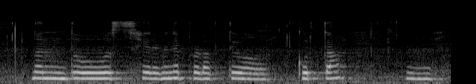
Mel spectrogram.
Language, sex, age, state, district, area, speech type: Kannada, female, 18-30, Karnataka, Davanagere, rural, spontaneous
